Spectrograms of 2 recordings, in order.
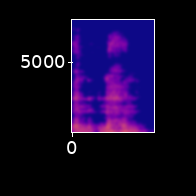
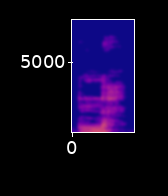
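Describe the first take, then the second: First: The two n sounds are kept separate. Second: The two n sounds merge into one. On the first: The speaker calls it wrong. "ما نقول إن نحن" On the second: The speaker calls it right. "نقول النحن"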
